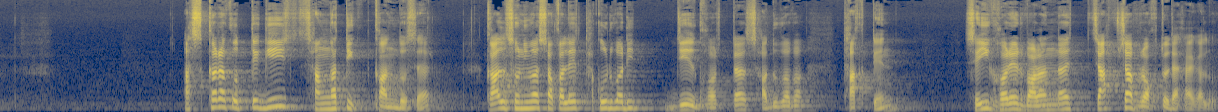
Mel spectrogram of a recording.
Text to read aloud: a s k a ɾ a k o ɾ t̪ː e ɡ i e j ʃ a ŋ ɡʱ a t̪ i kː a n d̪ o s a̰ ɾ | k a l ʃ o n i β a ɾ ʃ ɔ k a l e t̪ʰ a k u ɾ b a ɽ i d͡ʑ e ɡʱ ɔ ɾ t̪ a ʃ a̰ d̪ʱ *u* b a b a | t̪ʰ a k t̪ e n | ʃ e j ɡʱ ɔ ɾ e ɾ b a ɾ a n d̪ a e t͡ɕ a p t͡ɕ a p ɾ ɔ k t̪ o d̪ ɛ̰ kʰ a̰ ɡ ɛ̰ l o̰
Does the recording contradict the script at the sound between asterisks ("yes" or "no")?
no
